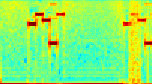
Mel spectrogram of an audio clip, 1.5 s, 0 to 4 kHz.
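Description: Five-tone selective call (ZVEI), heard as quick runs of five tones, tones of about 70 ms. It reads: 88922
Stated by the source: ZVEI five-tone selective call 88953 received on SDR.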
